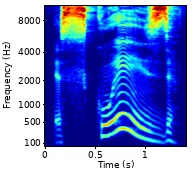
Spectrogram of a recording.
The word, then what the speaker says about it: squeezed: 여러분, is, squeezed, is 겹자음이거든요. 앞에 있는 s 발음 하지 마시고 그대로 넘어가서 squeeze로 발음하시면 돼요. 그런데 중요한 것은 squeezed가 아니라 squeezed 이렇게 발음하시면 됩니다.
